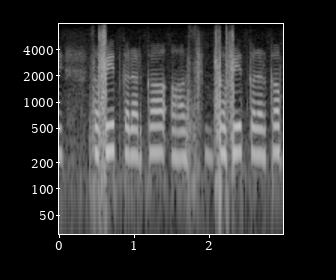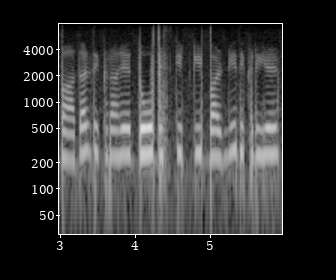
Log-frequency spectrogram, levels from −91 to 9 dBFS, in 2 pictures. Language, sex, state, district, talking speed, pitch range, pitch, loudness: Hindi, female, Bihar, Muzaffarpur, 180 wpm, 240-260 Hz, 250 Hz, -19 LUFS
